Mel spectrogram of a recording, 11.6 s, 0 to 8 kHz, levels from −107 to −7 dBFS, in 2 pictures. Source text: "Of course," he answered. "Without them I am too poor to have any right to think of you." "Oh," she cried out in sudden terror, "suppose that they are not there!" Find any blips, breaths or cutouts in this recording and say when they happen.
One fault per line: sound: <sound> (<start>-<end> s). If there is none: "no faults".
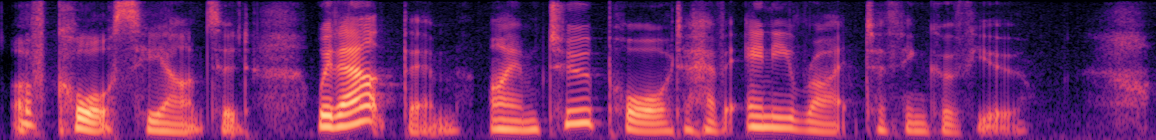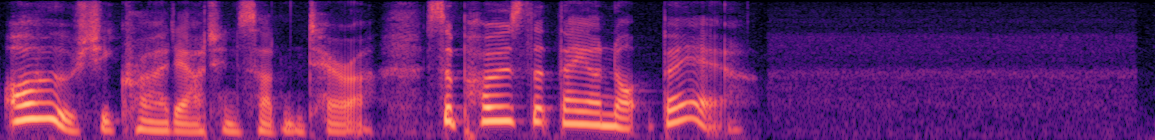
no faults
